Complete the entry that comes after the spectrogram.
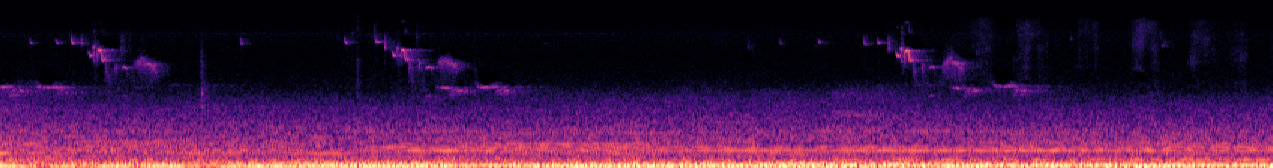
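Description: Small birds chirping: three short bursts of quick high twitters, each falling in pitch, about a second in, at three seconds and near eight seconds. Under them runs a steady low drone.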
